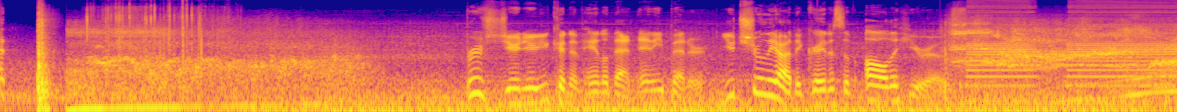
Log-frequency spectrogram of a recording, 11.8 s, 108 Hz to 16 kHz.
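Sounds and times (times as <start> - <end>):
speech: 0.0 - 0.2, 4.7 - 11.0
rumbling bus engine: 0.0 - 11.7
bus tires squealing in a skid: 0.7 - 3.9, 9.4 - 11.7.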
